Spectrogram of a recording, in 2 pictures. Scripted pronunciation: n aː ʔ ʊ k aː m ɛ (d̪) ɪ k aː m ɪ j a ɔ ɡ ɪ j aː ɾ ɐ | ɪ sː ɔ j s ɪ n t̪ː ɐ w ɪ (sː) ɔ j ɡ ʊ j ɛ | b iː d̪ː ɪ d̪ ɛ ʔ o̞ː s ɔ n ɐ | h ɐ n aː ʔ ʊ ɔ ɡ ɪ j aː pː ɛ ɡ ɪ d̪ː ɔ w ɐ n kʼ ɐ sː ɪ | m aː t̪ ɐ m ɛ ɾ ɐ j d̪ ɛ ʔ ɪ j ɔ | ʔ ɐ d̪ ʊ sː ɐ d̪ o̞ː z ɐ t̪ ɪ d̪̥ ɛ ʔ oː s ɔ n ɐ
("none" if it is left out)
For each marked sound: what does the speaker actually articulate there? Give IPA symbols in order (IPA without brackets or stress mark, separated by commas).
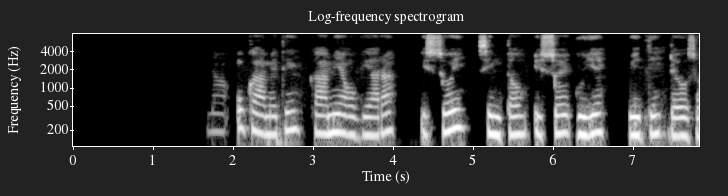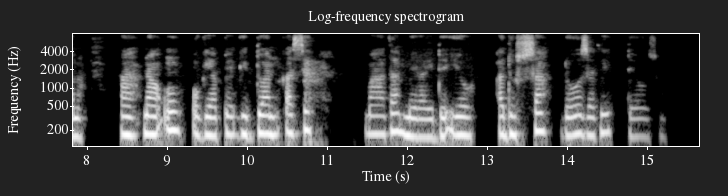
t̪, sː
